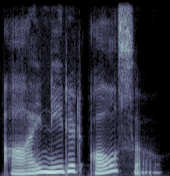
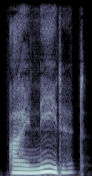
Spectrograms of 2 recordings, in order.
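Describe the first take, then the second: First: Put-on slow, measured reply to a child; lightly voiced adult reasoning with a child; patiently reasoning man. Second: Lightly voiced insistent little girl, louder; a child's emphatic claim; declaring little girl. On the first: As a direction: stretch it out, lilting up at the end. Man answers the insistent child. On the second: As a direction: declare it firmly, like a small child. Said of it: "she declared".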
